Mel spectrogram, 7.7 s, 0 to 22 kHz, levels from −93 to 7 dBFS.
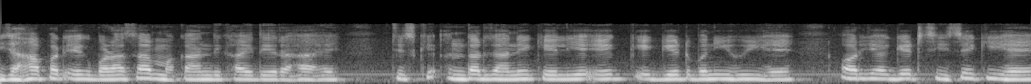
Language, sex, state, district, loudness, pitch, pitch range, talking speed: Hindi, male, Bihar, Vaishali, -15 LUFS, 175 Hz, 165-180 Hz, 195 wpm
